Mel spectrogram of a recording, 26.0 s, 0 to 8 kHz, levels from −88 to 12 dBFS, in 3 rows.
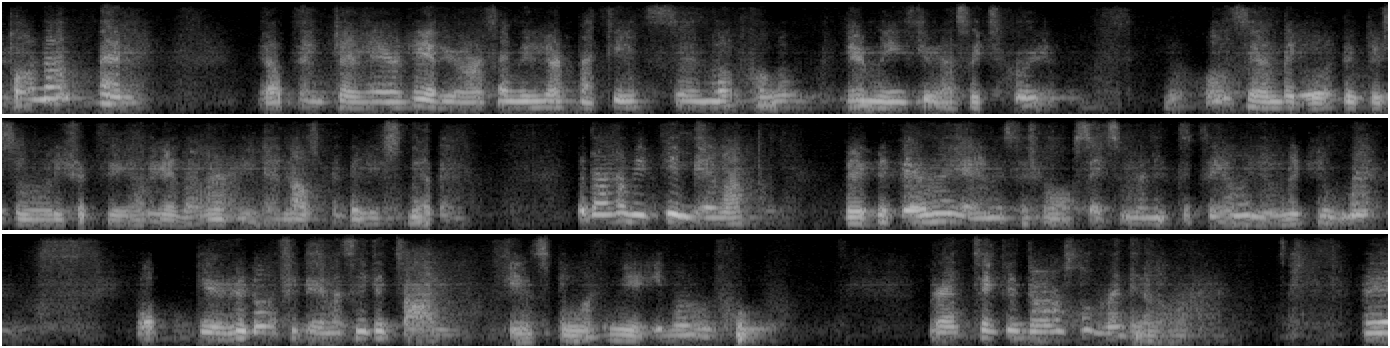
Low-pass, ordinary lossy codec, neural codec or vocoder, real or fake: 7.2 kHz; Opus, 16 kbps; codec, 44.1 kHz, 0.9 kbps, DAC; fake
